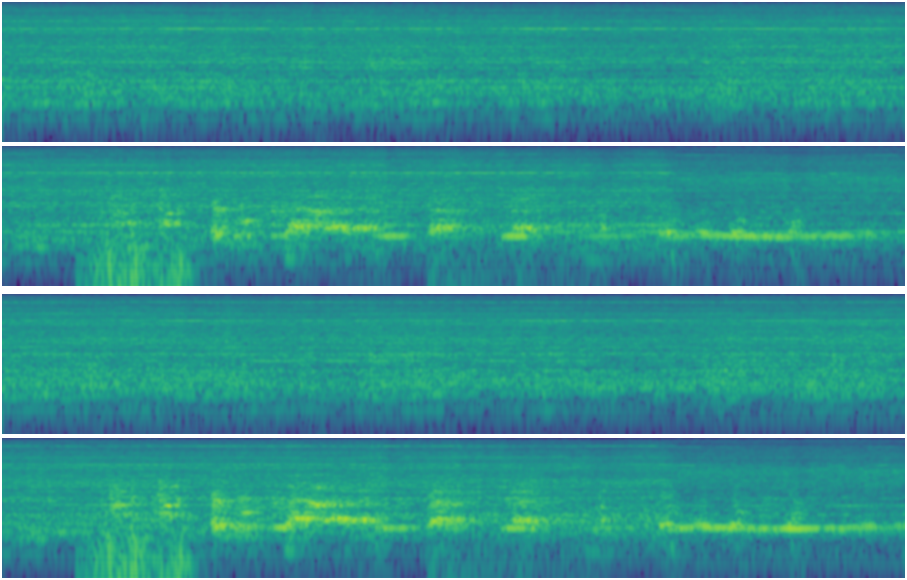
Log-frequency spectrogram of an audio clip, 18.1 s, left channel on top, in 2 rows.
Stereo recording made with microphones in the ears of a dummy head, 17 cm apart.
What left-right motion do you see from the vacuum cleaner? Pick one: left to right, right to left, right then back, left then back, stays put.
stays put.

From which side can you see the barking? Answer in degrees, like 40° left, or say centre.
40° right.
